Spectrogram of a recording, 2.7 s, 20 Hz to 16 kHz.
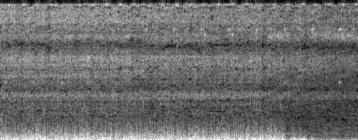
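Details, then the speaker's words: Ford F350 dump truck, carbureted, idling after first start with new belts, running slightly rich: thin steady high squeal over the low idle rumble; owner unsure of the cause, plans to tighten the alternator belt. "I still don't know what that is. I've never experienced that before, so I think I'm gonna have to tighten this alternator belt a bit."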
